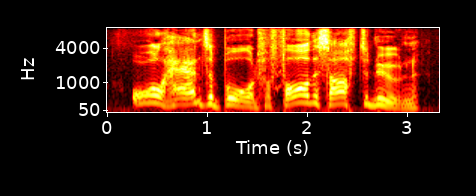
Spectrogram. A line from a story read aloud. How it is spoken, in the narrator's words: shouted the squire after him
